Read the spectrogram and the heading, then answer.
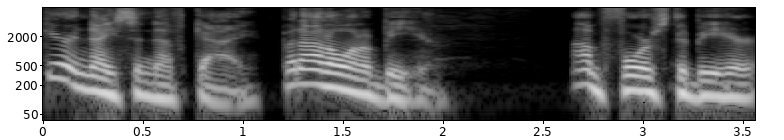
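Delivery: put-on heavy, laid-on, thick New York accent. Retelling what Peter said to them at the break, in a thick New York accent. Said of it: "in a very thick New York accent".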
